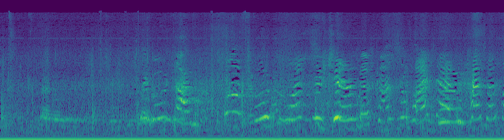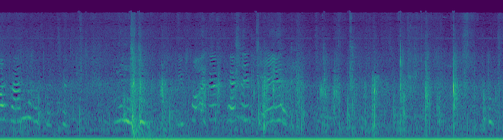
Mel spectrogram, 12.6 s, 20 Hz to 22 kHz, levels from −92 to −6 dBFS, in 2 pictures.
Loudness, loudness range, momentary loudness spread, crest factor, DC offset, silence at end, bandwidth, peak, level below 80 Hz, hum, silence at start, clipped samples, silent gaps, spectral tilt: -35 LUFS; 6 LU; 14 LU; 26 dB; 2%; 0 s; 16.5 kHz; -10 dBFS; -62 dBFS; none; 0 s; under 0.1%; none; -2.5 dB/octave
